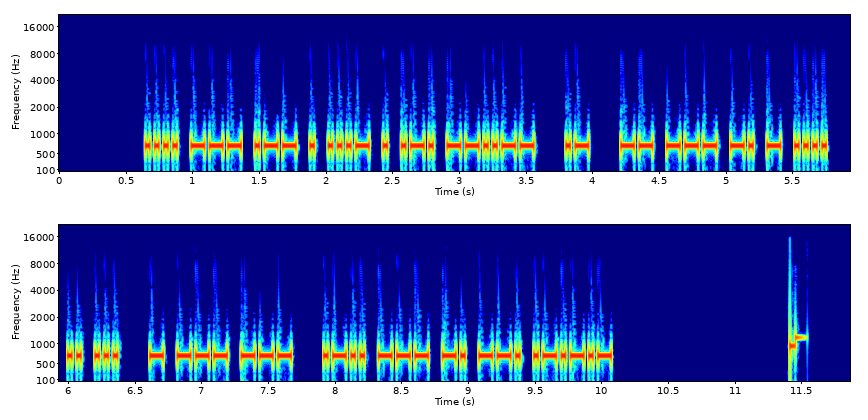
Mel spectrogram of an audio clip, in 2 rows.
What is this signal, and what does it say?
Morse code, heard as a keyed tone, about 34 wpm, 700 Hz. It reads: HOWEVER, A MONTH IS TOO LONG.
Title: Sentences from Top 1000 Words - Review Part 5 - 35wpm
